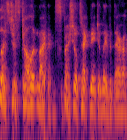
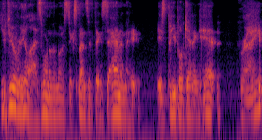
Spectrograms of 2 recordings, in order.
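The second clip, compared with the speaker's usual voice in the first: hushed half-whisper right up close; 7 semitones lower, 9 dB quieter than usual. A player speaks into an opponent's face during a tabletop fight, half-whispering. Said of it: "He whispers into your face".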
